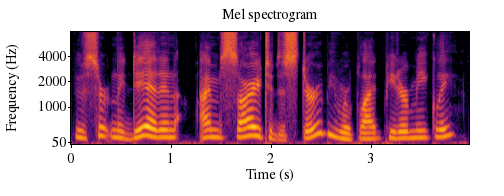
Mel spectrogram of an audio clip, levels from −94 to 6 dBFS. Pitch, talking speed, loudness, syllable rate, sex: 190 Hz, 180 wpm, -17 LUFS, 5.2 syllables/s, male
